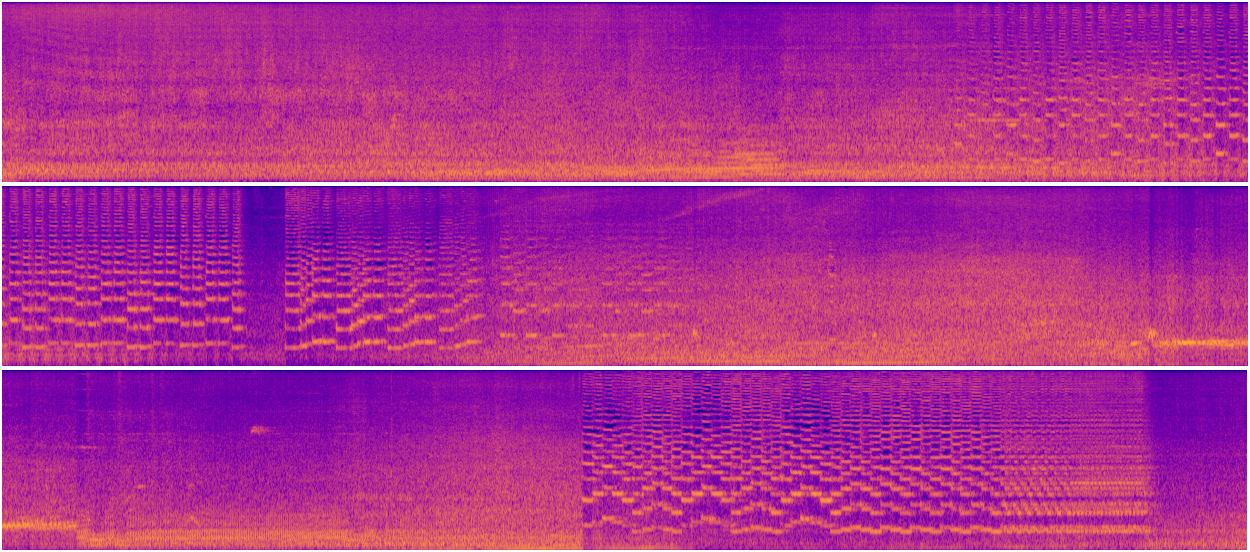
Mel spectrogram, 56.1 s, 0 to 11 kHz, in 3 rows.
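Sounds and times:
heavy vehicle engine rumble: 0:00.0 - 0:56.0
road noise: 0:00.0 - 0:56.0
musical bus horns playing a tune: 0:14.1 - 0:29.2, 0:46.0 - 0:54.8.

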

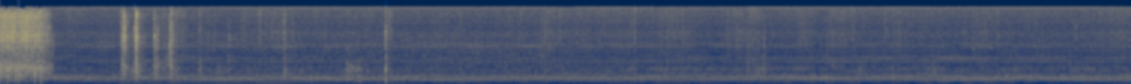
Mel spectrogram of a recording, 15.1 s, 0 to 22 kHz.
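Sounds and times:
sewing machine motor humming: 0:00.0 - 0:00.8.

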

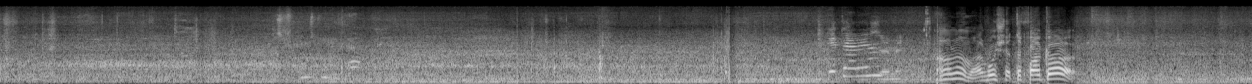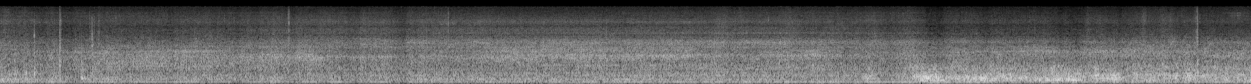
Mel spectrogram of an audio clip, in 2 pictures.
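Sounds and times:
storm wind rushing: 0:10.8 - 0:25.0
distant thunder rumbling: 0:17.4 - 0:25.0.

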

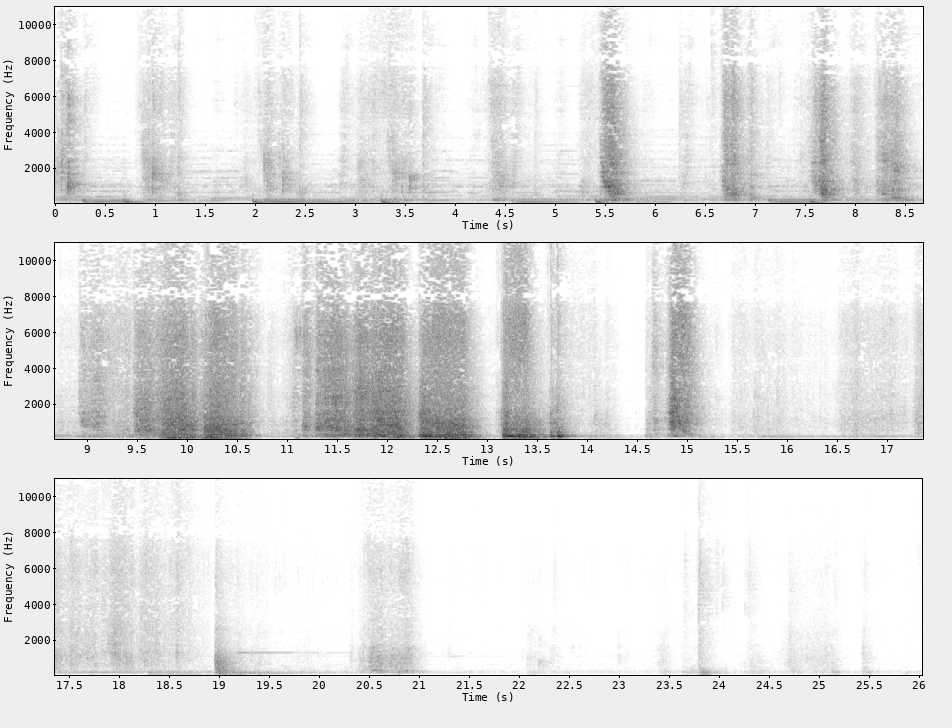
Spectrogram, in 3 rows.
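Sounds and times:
plastic packaging rustling: 0:14.0 - 0:19.8.

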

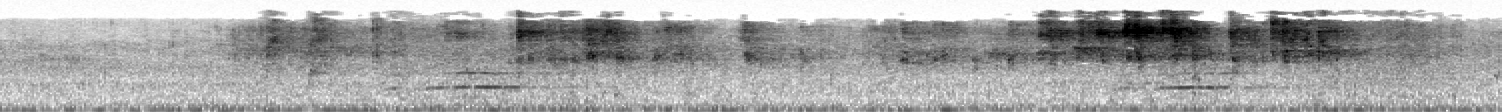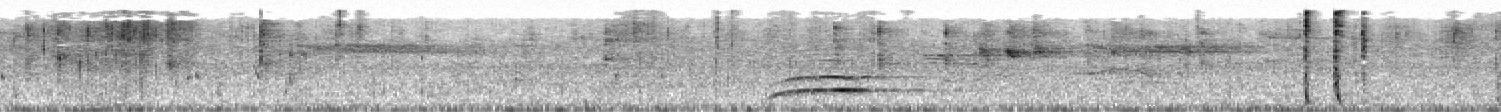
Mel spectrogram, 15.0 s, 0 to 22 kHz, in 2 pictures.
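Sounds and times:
sharp clicks: 0:14.0 - 0:14.5.

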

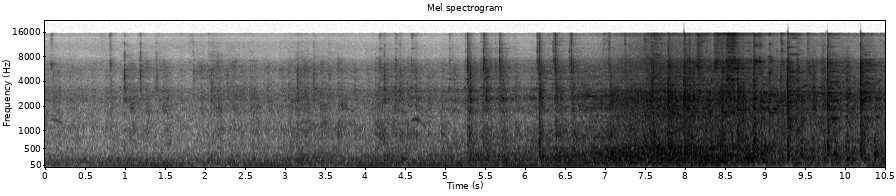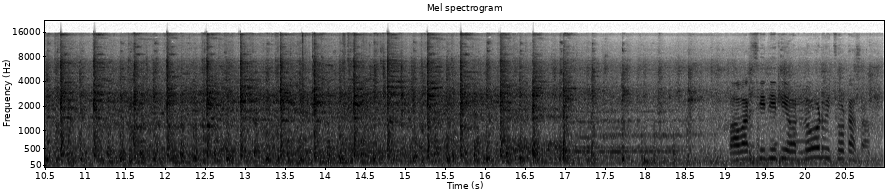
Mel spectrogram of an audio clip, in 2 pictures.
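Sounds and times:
diesel locomotive engine drone: 0:00.0 - 0:20.9
train wheels clicking over rail joints: 0:00.0 - 0:20.9.

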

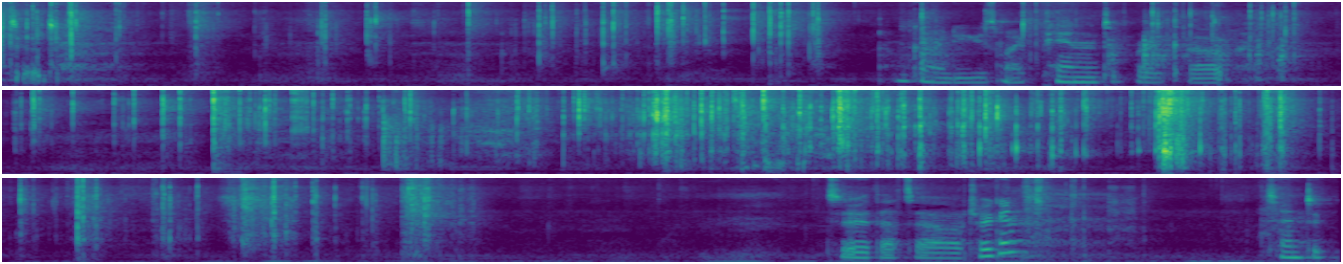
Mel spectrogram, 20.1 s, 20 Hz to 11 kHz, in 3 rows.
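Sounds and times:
foil wrapper crinkling and tearing: 0:00.0 - 0:15.9.

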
